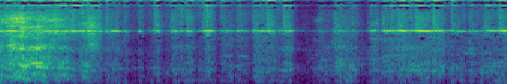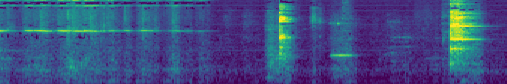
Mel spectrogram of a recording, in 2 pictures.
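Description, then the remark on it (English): Someone drinks water from a glass: a steady low background hum gives way to a quiet pause, then a few sharp glassy clinks and knocks as the glass is lifted and set down. “I'll drink a little water to give you more thinking time.”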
